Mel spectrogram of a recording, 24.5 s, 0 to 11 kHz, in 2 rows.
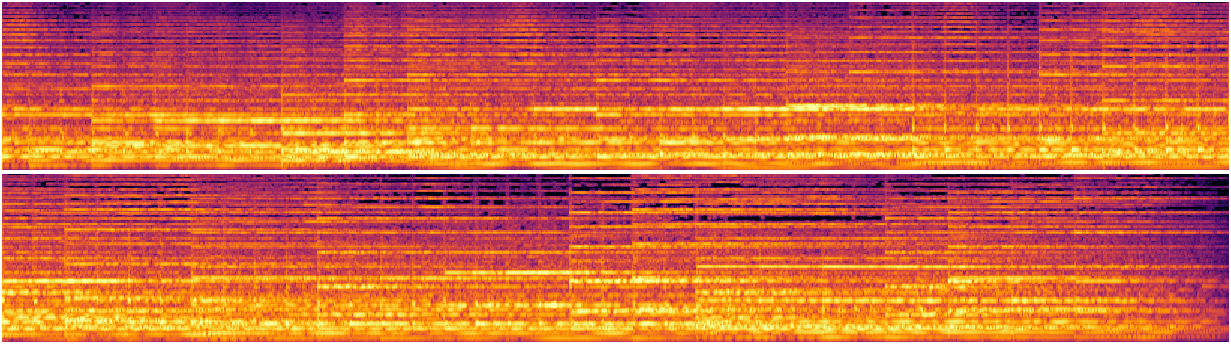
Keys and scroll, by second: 4.6 shift+Tab, 6.8 z, 8.8 r, 12.2 shift+z.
